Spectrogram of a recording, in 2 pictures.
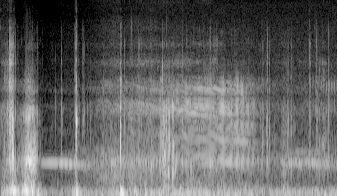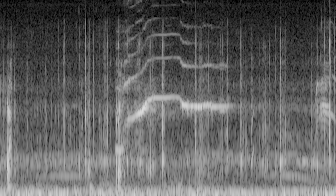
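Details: Six adult humpback whales singing while playing near swimmers in the open sea off ʻEua, Tonga; tonal moans, a long rising-and-falling whoop and high whistled upsweeps near the end, with clicks, bubbles and water noise throughout.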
